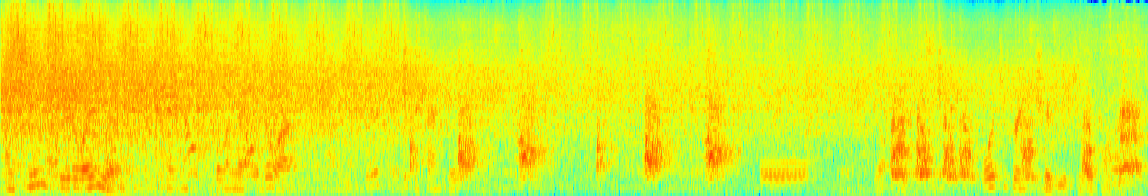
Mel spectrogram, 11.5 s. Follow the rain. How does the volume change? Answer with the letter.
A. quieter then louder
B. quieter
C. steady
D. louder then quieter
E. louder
B.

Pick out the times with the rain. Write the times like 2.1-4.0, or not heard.
0.0-11.4.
